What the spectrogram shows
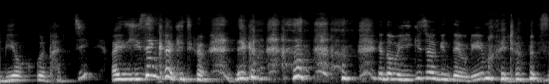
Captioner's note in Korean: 웃음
